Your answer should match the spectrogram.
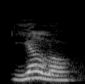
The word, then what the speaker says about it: yellow: say well again like tall tall tall tall yellow yellow so when L is put at the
